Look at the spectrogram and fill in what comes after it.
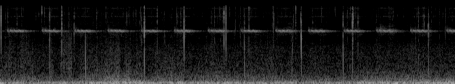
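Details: Crickets calling in a night forest beside a campfire: steady high chirps repeated several times a second, overlaid by sharp crackles and pops of burning wood and a low rumbling background.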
